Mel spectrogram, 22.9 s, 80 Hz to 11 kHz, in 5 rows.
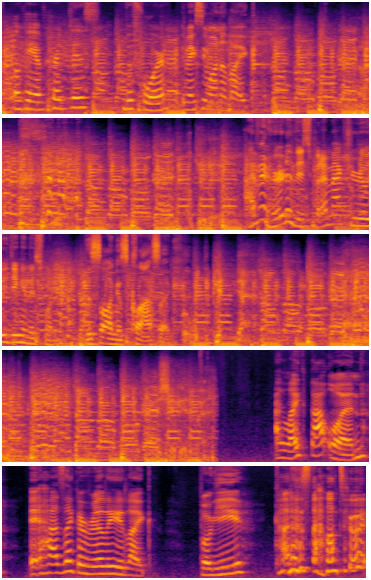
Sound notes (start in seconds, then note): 4.4 giggling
